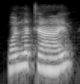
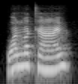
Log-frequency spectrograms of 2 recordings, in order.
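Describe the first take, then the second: Both takes have the same delivery.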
